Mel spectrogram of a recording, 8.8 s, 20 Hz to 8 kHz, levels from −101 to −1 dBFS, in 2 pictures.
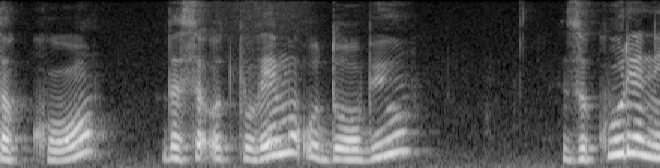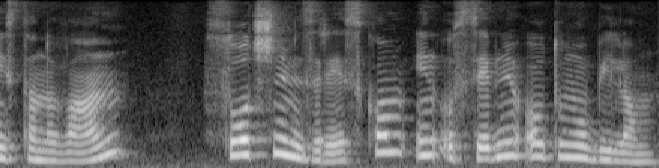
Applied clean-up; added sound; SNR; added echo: none; none; none; none.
